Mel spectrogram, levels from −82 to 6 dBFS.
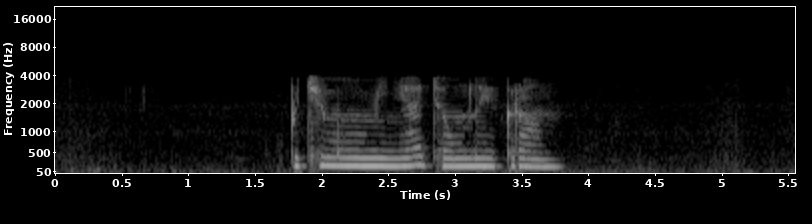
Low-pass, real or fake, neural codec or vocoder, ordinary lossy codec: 7.2 kHz; real; none; AAC, 16 kbps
